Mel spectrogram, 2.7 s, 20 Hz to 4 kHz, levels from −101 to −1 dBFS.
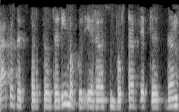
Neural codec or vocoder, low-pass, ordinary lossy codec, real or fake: none; 3.6 kHz; MP3, 24 kbps; real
